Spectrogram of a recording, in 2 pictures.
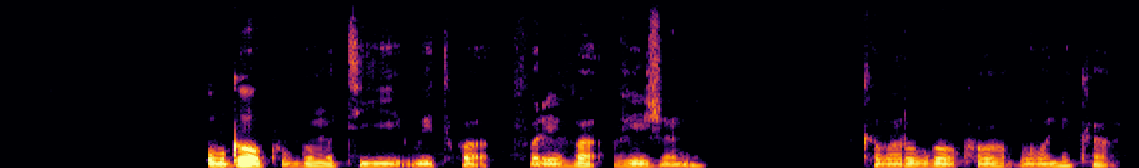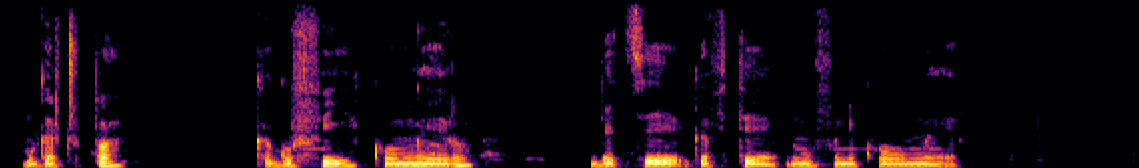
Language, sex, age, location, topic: Kinyarwanda, male, 18-24, Huye, health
